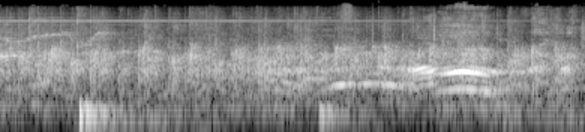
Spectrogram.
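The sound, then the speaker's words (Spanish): Audience applause, steady clapping held at an even level throughout, with voices talking over it. “Fuerte el aplauso para Luquitas, que se animó.”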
